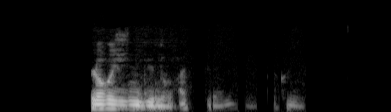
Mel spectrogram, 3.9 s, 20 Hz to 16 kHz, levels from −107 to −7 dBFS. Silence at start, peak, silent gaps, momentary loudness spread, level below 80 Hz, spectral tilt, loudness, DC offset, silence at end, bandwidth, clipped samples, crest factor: 0.9 s; -20 dBFS; 1.93-2.05 s, 2.39-2.45 s, 2.57-2.74 s; 22 LU; -80 dBFS; -9.5 dB/octave; -39 LUFS; under 0.1%; 0.95 s; 6 kHz; under 0.1%; 24 dB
